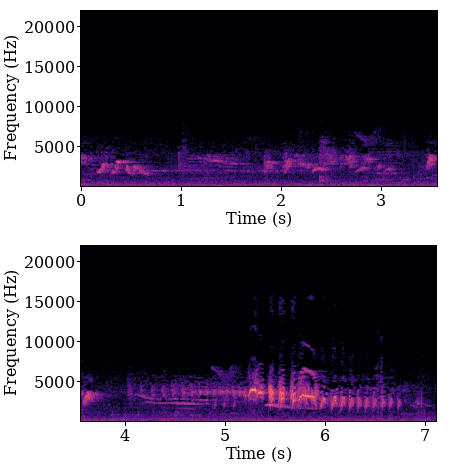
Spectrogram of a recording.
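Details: A female songbird used as a decoy calls to spur males into singing, giving thin high whistles and chirps with a buzzy rapid trill near the end.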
